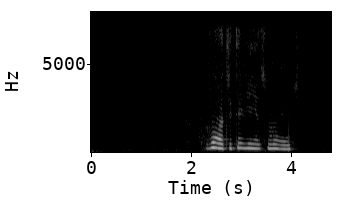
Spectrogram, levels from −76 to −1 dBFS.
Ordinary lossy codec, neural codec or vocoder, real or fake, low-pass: none; codec, 24 kHz, 0.9 kbps, WavTokenizer, medium speech release version 1; fake; 7.2 kHz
